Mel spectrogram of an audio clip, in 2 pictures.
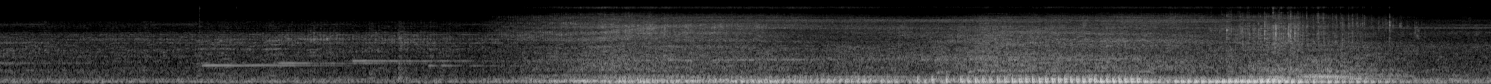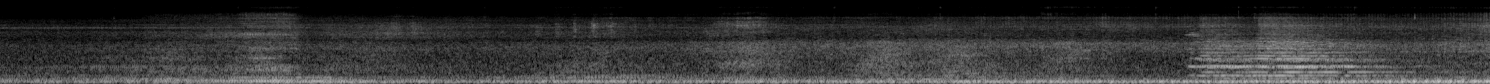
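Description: Diesel-electric passenger train running along the track: a low rumble builds from about five seconds in and is loudest around ten to thirteen seconds. Later a diesel locomotive approaches with a steady low rumble and sounds a long, loud multi-tone horn near the end.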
